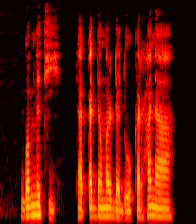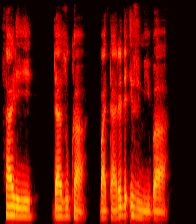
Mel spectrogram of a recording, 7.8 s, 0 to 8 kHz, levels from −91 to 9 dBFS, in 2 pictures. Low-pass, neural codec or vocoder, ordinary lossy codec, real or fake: none; none; none; real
